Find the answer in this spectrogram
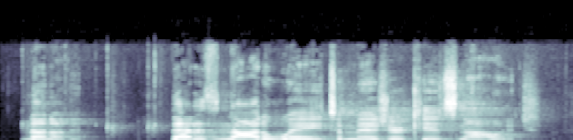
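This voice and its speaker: Audible room echo surrounds a man with a fairly high pitch. He talks at a fairly slow pace with lively intonation. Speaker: nonprofit co-founder. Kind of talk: speech to audience. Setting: stage with audience. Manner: loud.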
